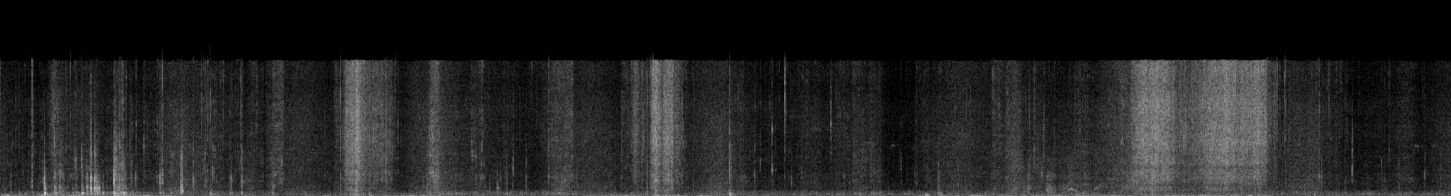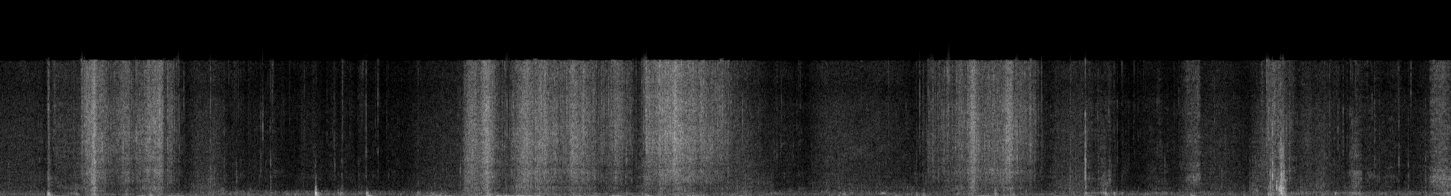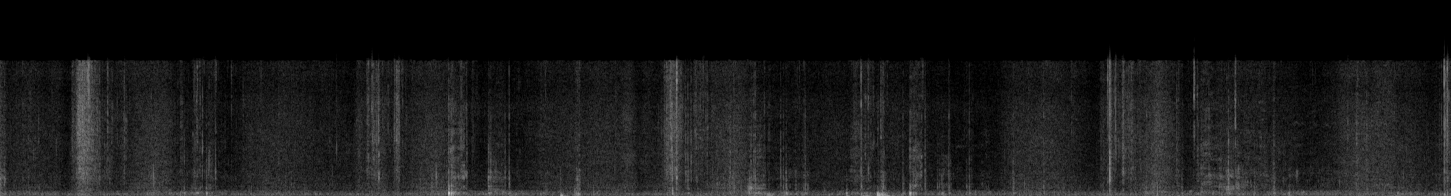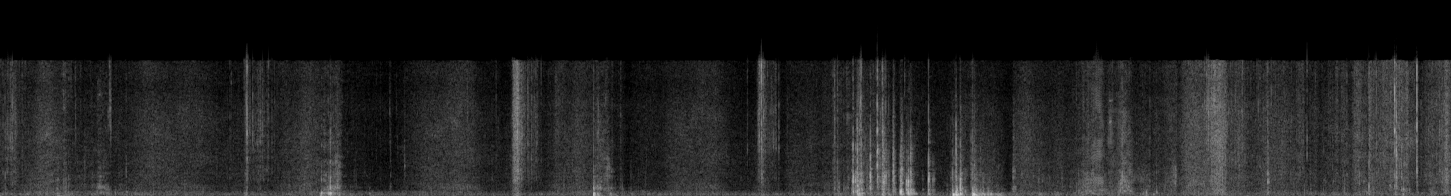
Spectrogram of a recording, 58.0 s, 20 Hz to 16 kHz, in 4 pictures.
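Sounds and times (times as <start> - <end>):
plastic bag rustling: 0.7 - 7.6, 8.7 - 13.7, 14.9 - 28.3, 29.7 - 31.2, 32.6 - 33.2, 48.4 - 49.2, 53.8 - 58.0.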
